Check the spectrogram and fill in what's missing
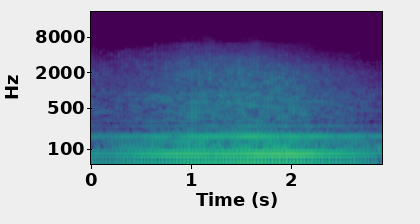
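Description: A helicopter landing on a moving ship, its deep rotor thump and engine drone steady and close, swelling slightly in loudness over a few seconds.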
